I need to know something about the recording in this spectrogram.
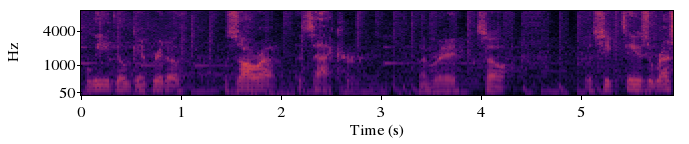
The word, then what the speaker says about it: Zara Zacher: Next up is Zara Zacher. That's how you say her name.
